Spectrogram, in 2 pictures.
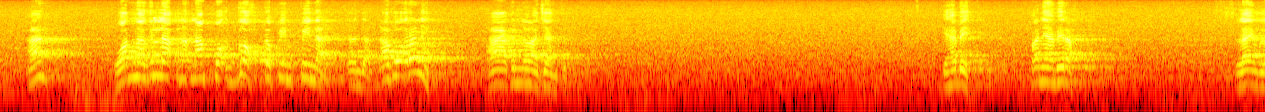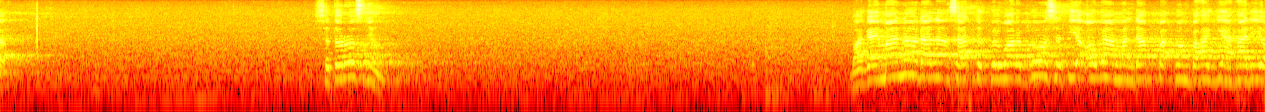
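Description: A man speaks calmly into a close microphone, with pauses, in a slightly echoing room.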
